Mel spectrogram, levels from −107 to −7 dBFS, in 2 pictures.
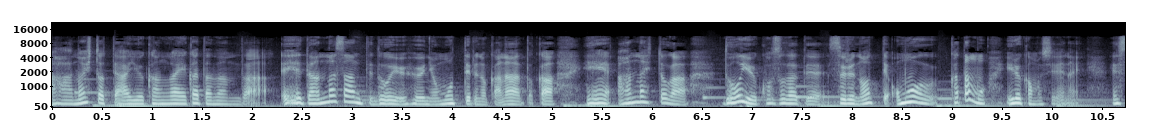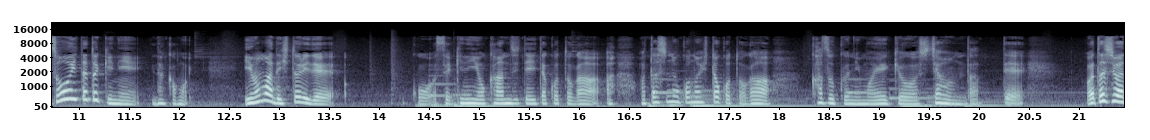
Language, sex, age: Japanese, female, 20-39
